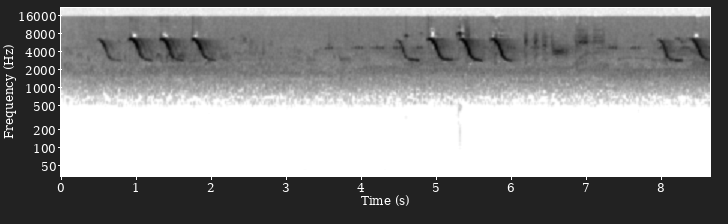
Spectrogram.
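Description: Willow Tit song: clear, pure descending whistles repeated in phrases of three or four notes, with pauses between phrases; faint background hiss.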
